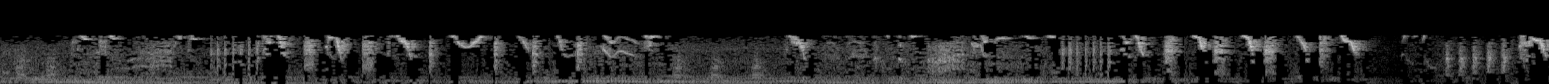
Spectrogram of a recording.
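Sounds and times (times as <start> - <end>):
bird song: 0.0 - 15.4.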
